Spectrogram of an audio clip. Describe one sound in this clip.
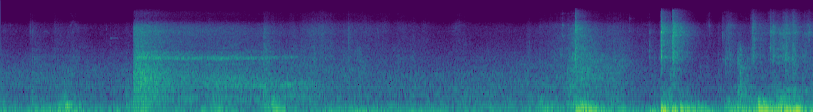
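A metal cage trolley rattles as it is pulled.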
